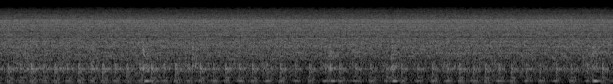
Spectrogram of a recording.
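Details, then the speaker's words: Minnie-type model traction engine test-run on compressed air: a constant high airy hiss that never lets up, from an air leak somewhere near the cylinder; the regulator also doesn't close fully. "there are two things wrong here that are immediately apparent one is the regulator does not close fully and the other is the constant air leak coming from somewhere near the cylinder"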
